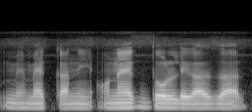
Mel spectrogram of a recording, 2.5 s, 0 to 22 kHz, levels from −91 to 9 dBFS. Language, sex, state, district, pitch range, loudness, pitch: Chakma, male, Tripura, Unakoti, 110-120 Hz, -17 LUFS, 115 Hz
